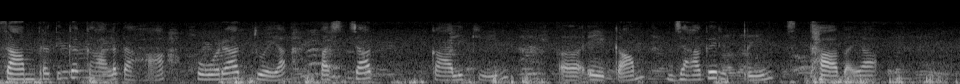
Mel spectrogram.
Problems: background conversations at intervals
